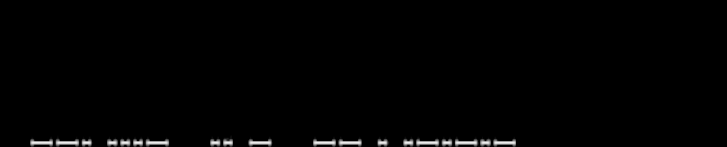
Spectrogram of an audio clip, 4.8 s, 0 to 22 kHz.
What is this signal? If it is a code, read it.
Morse code, heard as a keyed tone, about 28 wpm, 700 Hz. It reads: GV IT ME.
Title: Sentences from Top 200 Words and Abbreviations 28wpm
